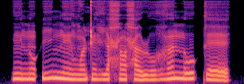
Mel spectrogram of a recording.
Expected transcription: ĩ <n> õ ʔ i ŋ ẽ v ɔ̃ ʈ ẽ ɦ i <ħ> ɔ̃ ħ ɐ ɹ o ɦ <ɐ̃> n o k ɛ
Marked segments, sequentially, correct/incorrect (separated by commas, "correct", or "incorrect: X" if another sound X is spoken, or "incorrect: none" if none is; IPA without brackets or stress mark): correct, correct, correct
